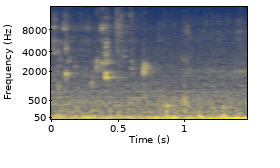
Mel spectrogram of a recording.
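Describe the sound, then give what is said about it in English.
Very light pink rosé wine being poured into a glass, a quiet, uneven trickle with small dripping splashes over a low background hum, no voices. “Look at that pour. This is a very light pink.”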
